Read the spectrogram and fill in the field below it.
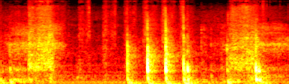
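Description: A bowl scraper drags through pasta dough in a mixing bowl, a few quick rasping strokes and soft thuds, close and fairly quiet, with no one speaking.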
